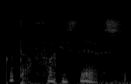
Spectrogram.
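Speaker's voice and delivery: ordinary talk, nothing marked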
